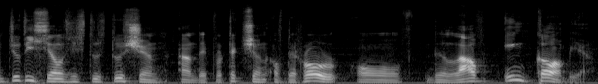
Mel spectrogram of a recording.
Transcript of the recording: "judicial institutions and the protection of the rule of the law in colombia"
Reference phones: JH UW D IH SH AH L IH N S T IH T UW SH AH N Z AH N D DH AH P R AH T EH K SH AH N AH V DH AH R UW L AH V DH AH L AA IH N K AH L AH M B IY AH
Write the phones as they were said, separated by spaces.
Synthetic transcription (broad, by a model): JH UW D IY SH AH L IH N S T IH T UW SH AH N AH N D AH P R AH T EH K SH AH N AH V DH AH R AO L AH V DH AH L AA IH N K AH L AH M B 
